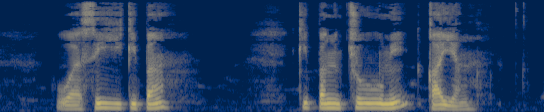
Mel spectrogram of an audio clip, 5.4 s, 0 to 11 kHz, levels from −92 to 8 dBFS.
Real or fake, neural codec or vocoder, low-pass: real; none; 9.9 kHz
